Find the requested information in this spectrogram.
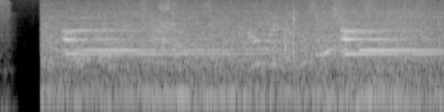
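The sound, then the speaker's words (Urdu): Church bells ring in Orlando: sustained tones hang steadily after a brief silent gap, with a fresh strike layering in near the end over a low rumble. “Plus night club میں عمر متین کی جانب سے shooting کے ٹھیک ایک ہفتے بعد Orlando میں چرچ کی گھنٹیاں بجائی گئیں”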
